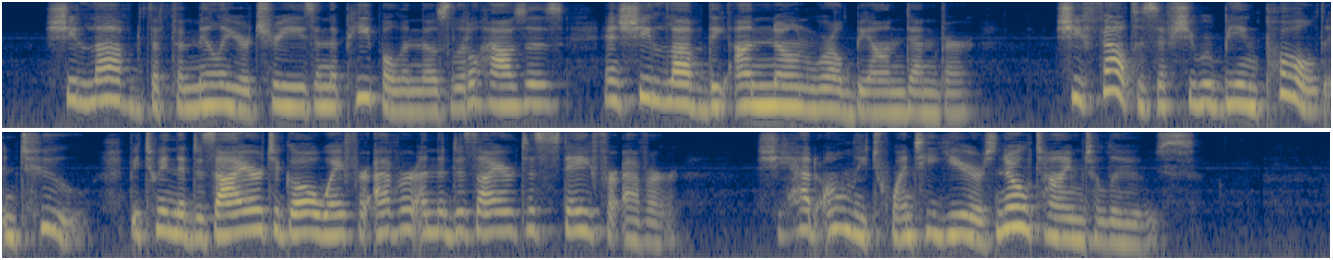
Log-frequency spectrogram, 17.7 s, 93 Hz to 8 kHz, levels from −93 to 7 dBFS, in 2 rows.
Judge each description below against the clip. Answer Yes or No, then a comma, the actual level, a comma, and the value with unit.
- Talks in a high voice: Yes, high, 215 Hz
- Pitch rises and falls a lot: No, average, 3.6 semitones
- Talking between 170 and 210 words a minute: Yes, average, 175 wpm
